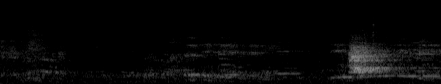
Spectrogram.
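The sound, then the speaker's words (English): Dogs barking faintly, a few muffled barks with a sharper burst near the end, under low background voices. “Is that a dog? Maybe it is, yeah. Who are these dogs?”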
